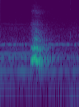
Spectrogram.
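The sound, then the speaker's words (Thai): A dog lets out a single short, sharp vocal burst, a bark or yelp, as people walk past during a power cut. A steady low hum runs underneath. “หมาคงเห็นคนละมั้งเดินผ่านมันก็หอนปกติแหละ”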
